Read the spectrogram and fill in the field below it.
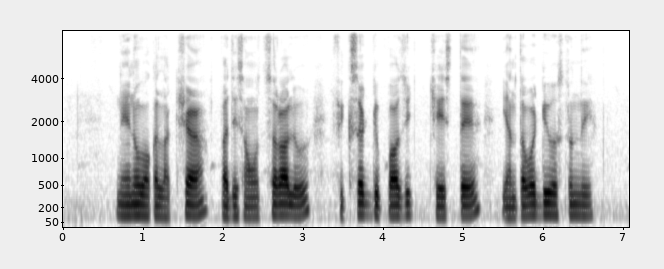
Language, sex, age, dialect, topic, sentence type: Telugu, male, 18-24, Utterandhra, banking, question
